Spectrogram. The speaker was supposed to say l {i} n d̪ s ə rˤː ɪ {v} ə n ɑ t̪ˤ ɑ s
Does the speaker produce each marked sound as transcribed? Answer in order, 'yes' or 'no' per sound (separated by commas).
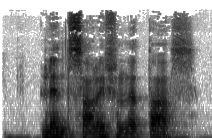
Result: no, no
